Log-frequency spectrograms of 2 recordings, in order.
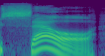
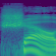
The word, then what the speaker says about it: sell: Sell. Sell. Not shell. There's no SH, but sell.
